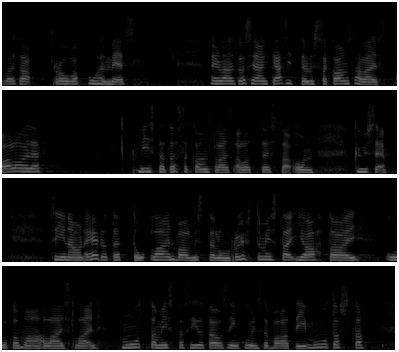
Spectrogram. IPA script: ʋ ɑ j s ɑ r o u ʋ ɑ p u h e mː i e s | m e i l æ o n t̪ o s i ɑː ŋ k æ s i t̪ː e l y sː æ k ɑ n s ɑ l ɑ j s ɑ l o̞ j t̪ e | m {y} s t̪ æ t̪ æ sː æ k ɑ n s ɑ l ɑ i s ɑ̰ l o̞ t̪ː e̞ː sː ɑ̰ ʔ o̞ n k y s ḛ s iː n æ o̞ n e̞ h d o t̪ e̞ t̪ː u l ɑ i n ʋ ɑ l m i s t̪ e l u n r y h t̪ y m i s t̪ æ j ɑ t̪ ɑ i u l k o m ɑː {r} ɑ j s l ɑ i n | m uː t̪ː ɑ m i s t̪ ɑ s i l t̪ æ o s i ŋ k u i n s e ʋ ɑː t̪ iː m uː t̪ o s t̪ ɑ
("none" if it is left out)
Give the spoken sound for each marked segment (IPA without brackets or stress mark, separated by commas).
i, l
